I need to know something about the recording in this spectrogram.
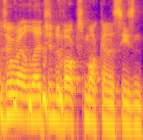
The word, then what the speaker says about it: Vox Machina: I was going to talk about Legend of Vox Machina Season 2, but Pip insisted that I talk about it, so.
